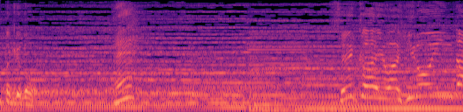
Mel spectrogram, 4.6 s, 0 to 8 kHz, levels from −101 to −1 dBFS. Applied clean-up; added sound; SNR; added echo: none; none; none; none.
